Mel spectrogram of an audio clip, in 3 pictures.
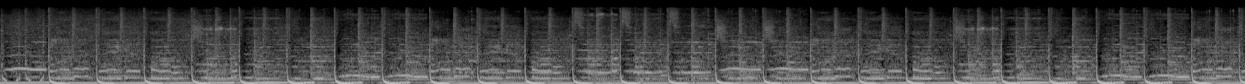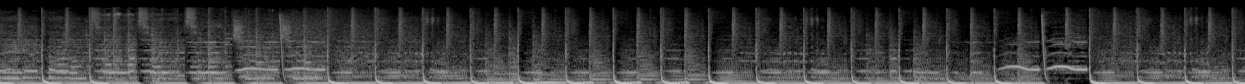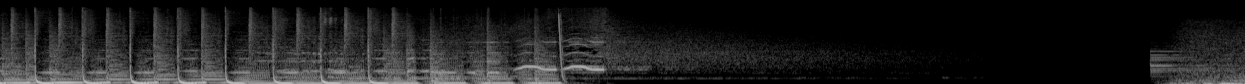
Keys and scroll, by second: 8.1 typing, 8.6 Return, 12.1-12.8 typing, 22.9-25.7 typing.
